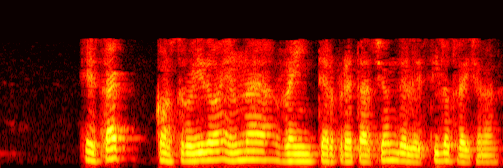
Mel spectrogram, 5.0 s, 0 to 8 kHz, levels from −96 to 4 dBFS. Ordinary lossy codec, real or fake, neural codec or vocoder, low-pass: AAC, 16 kbps; real; none; 7.2 kHz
